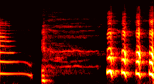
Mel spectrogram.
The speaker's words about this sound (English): I was hoping you'd join us. The cat has joined.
